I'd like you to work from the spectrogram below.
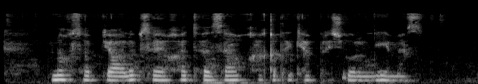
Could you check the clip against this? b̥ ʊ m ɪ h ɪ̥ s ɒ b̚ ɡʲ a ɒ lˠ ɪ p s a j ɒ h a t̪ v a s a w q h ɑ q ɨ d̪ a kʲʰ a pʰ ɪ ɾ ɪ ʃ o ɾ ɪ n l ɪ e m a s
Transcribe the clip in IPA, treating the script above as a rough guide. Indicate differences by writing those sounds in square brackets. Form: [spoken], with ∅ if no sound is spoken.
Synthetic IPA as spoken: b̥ ʊ [n] ɪ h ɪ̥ s ɒ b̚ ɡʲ a ɒ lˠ ɪ p s a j ɒ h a t̪ v a [z] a w q h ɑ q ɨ d̪ a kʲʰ a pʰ ɪ ɾ ɪ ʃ o ɾ ɪ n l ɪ e m a s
